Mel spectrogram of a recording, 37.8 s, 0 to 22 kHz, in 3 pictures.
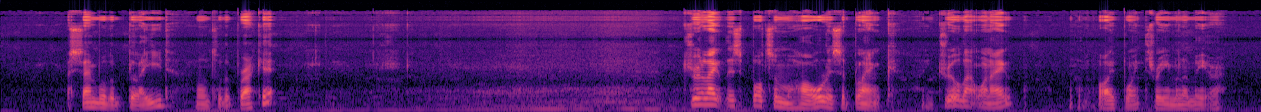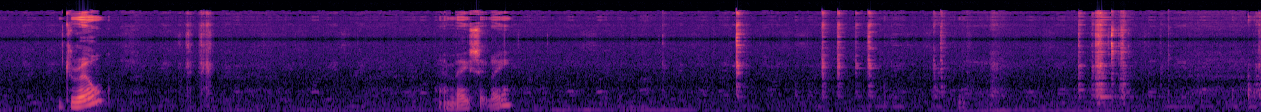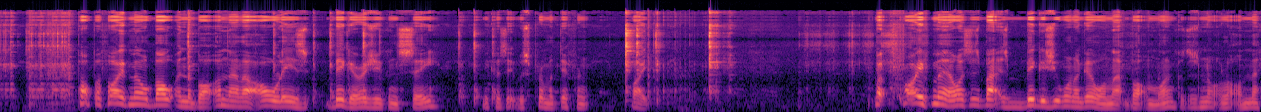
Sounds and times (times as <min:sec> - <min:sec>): Speech: 0:00.6 - 0:04.0, 0:06.8 - 0:25.0, 0:26.0 - 0:31.8, 0:33.9 - 0:37.8.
